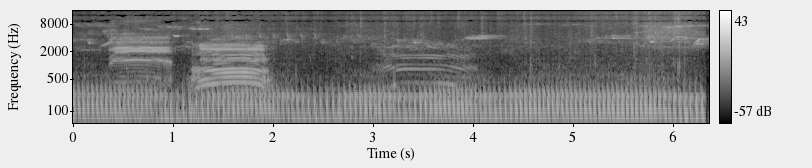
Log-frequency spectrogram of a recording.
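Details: A herd of tame cattle driven from a broad green field toward the pen. Three moos come close together, the second long and full, while a low pulsing rumble runs throughout.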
